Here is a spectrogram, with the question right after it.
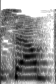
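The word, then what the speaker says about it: Seau: Now, he had suffered, so Sal, okay, Junior Sal, thank you.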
